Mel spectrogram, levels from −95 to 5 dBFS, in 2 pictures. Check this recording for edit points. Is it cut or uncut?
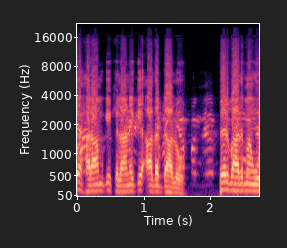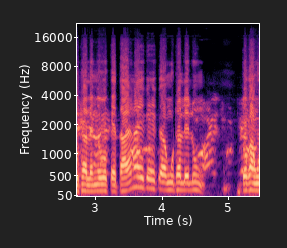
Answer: uncut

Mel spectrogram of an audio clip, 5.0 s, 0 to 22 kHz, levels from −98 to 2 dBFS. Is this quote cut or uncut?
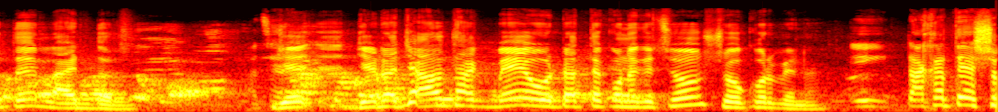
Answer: uncut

